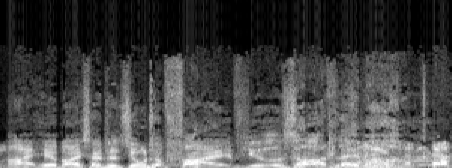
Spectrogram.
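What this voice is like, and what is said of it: Imitates a judge's voice. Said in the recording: “It's my judge... You sound like that judge... it's my judge impression.”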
